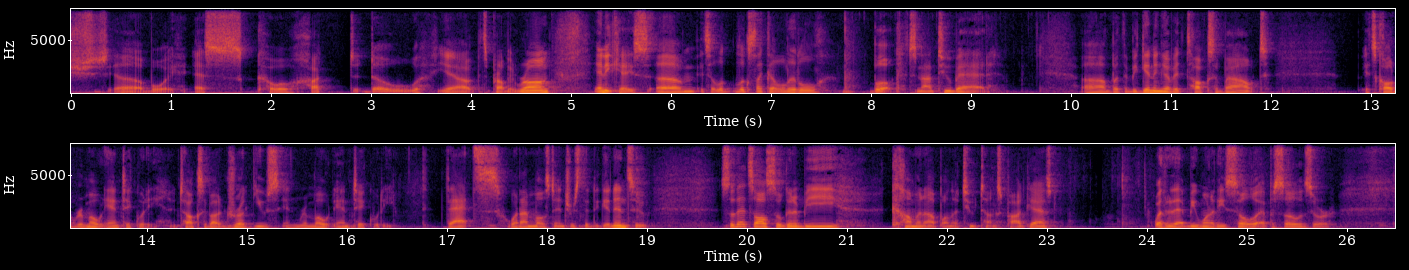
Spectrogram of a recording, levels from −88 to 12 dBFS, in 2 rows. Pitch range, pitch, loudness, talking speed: 105-125 Hz, 110 Hz, -26 LUFS, 160 wpm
